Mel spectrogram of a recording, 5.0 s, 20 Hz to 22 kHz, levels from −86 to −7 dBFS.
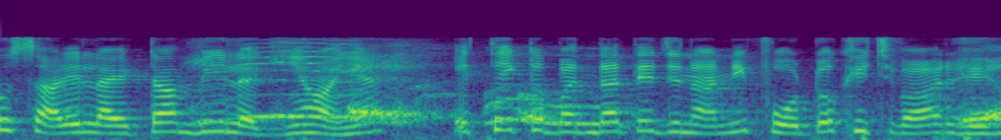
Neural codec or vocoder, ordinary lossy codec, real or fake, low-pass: none; none; real; 7.2 kHz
